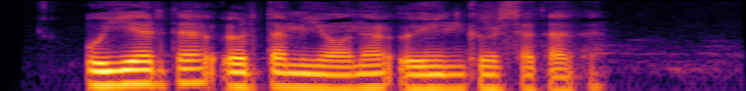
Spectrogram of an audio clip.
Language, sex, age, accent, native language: Uzbek, male, 18-24, Surxondaryo, Uzbek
